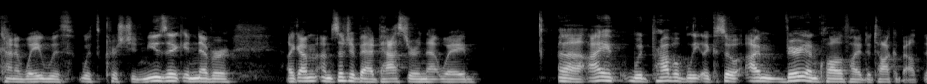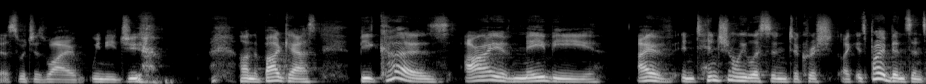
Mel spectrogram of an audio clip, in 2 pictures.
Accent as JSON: {"language": "English", "town": "Waco", "region": "Texas", "country": "United States", "tie": "born or raised there", "said": "growing up in Waco, Texas"}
